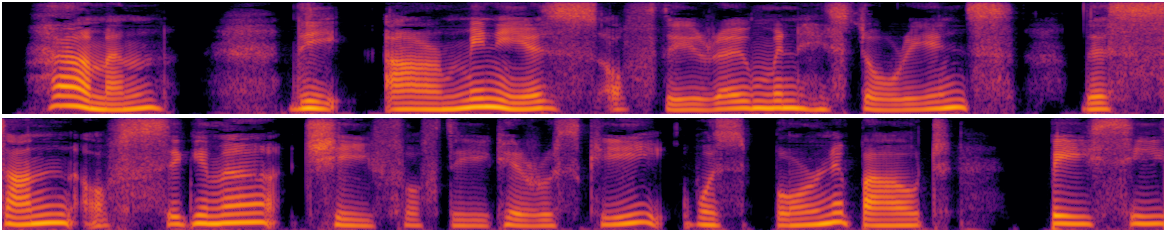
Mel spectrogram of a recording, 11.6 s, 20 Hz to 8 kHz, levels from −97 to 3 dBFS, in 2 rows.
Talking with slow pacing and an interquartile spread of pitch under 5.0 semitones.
Yes: slow, 105 wpm; average, 4.2 semitones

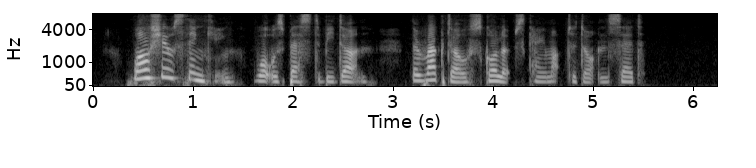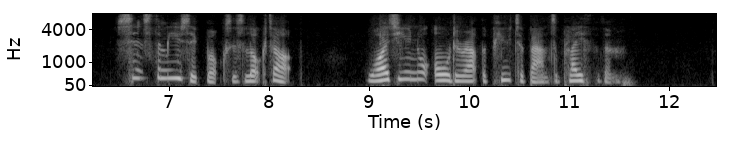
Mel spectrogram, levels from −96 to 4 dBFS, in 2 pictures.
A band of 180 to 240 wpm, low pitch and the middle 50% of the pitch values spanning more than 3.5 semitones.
No: average, 190 wpm; high, 220 Hz; average, 5.0 semitones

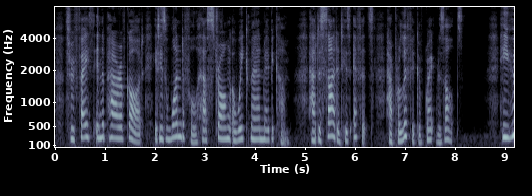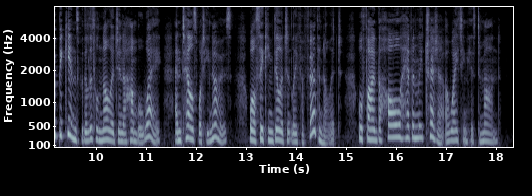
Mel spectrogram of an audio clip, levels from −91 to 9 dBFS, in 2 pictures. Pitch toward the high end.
Yes: high, 215 Hz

